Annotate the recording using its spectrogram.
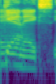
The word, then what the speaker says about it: Gainax: Gainax. – Left Gainax.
